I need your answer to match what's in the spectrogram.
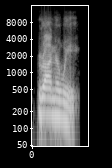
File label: "runaway", Indian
